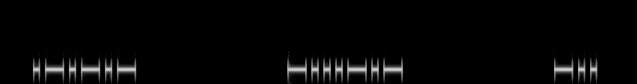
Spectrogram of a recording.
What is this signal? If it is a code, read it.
Morse code, heard as a keyed tone, about 20 wpm, spaced as for 5 wpm, 700 Hz. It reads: .<BK>D
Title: 255 Lesson 41e - Period - Three Characters 20wpm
